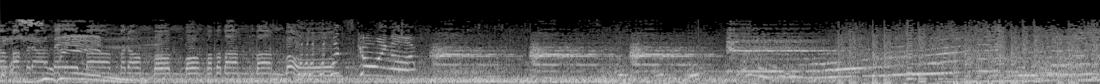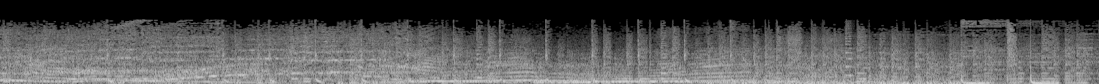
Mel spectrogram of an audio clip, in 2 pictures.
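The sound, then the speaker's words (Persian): Several race car engines rev loudly and continuously, their whining pitches sweeping up and down and overlapping as the cars roar past, with no talking. “بهها خیلی ممنونم از تماس شما و الان میخوایم بریم سراغ ایستگاه اتومبیل رانی و موتور سواری.”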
